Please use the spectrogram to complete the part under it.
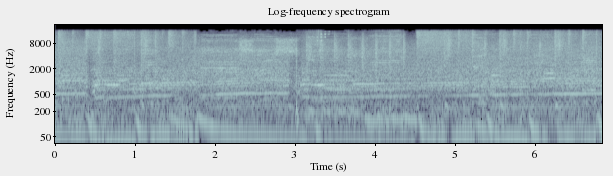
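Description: A Renault 5 Turbo in Forza Horizon 4 races on winter roads, its engine revving loud and continuous through repeated gear changes while tires squeal and skid, close and unbroken throughout.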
